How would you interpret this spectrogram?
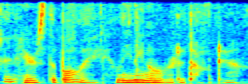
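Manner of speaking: usual speaking voice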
